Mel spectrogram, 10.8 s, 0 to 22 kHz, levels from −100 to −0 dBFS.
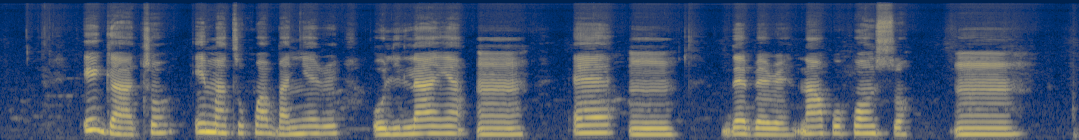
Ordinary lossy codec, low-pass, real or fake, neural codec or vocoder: none; 19.8 kHz; real; none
